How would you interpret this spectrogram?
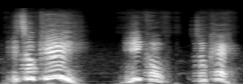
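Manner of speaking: high, bright-pitched reassurance to a dog; high-pitched "there, there" to a pet; reassuring pet talk. Real, not acted.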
